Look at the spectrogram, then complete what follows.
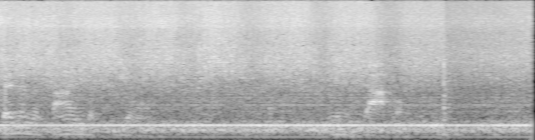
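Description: Green beans and garlic sizzling in a frying pan on an electric stovetop, tossed in the pan about four seconds in, over a steady low hum.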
